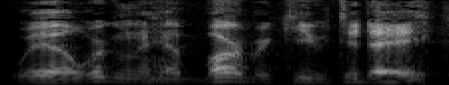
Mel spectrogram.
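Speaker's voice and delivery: low, drawling Texan voice. Retold or imitated. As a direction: drop low like a Texan at a cookout. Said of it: "all the".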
